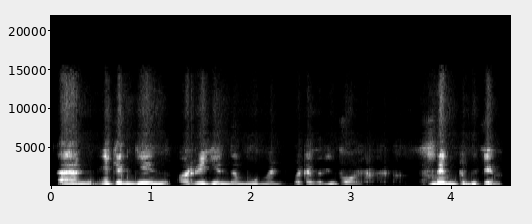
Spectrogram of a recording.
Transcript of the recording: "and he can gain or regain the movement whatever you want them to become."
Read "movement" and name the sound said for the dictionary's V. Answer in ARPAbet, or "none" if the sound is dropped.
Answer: V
